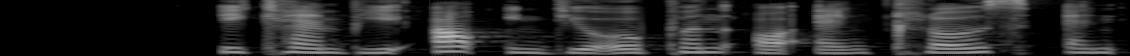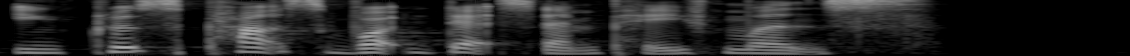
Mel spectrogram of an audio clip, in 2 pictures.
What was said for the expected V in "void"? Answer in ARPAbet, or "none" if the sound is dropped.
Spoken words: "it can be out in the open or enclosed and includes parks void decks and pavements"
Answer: W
